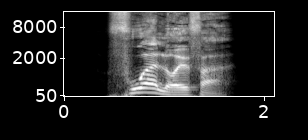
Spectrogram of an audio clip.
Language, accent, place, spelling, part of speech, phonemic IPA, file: German, Germany, Berlin, Vorläufer, noun, /ˈfoːɐ̯lɔɪ̯fɐ/, De-Vorläufer.ogg
- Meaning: 1. precursor, forerunner 2. progenitor 3. prequel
